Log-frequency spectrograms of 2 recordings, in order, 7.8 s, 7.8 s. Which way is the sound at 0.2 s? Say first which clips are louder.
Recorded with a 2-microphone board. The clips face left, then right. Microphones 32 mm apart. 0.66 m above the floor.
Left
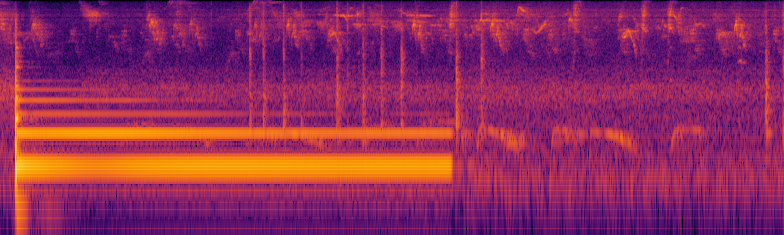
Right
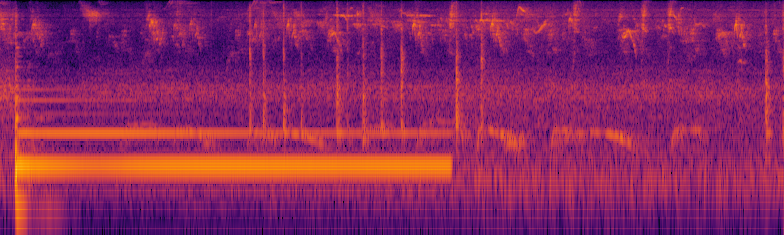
Left 9 dB; 50° left (ahead or behind).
